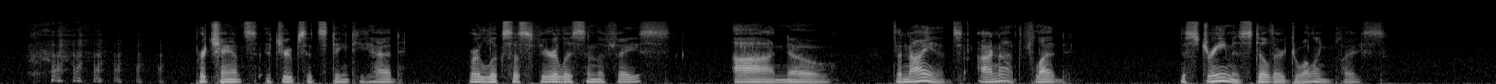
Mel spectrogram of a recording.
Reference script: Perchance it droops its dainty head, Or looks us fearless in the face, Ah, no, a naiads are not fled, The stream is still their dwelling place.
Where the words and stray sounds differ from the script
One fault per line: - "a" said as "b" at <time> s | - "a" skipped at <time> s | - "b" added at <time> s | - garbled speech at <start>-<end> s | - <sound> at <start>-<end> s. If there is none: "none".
- laugh at 0.3-1.7 s
- "a" said as "the" at 8.9 s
